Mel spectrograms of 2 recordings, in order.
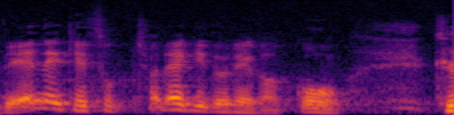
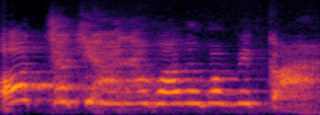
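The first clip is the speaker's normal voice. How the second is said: very high, resentful wailing voice. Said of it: "원망의 그 섞인 목소리로".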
